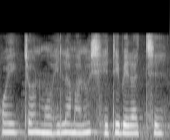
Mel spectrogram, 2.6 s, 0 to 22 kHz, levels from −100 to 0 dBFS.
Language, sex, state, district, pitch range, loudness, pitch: Bengali, female, West Bengal, Alipurduar, 225-245 Hz, -14 LUFS, 235 Hz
